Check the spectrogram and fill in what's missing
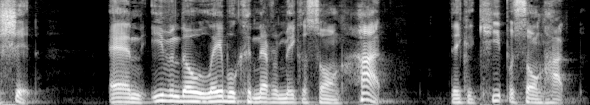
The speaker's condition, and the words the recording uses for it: None; typical speech.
